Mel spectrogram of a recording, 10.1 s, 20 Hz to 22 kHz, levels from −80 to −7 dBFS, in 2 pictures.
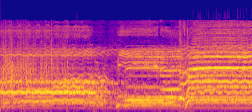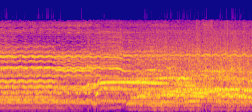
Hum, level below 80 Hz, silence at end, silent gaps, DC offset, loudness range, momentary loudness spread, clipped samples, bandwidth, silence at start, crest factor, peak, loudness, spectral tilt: none; -56 dBFS; 0 s; none; under 0.1%; 5 LU; 6 LU; under 0.1%; 12.5 kHz; 0 s; 10 dB; 0 dBFS; -10 LUFS; -1 dB/octave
